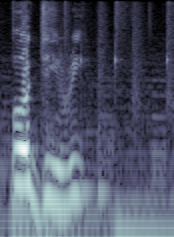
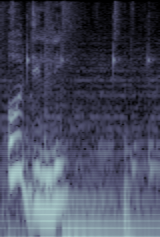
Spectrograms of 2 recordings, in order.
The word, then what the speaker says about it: Odili: My son's name is not Odiri. See the mouth you use in calling him. Odiri. His name is Odili. Pronounce it. Odili. Pronounce it well. Odili.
